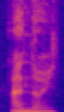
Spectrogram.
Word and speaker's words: Anoint: Alors, je ne sais pas comment ça se prononce, mais c'est Anoint. A-N-O-I-N-T. Je ne sais pas comment. – D'accord. Oui. Oh, oui, tu t'en sors bien.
